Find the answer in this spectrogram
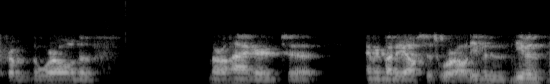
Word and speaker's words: Haggard: You pronounce it Haggard, which is like how David Allan Coe kind of pronounces him in his song "You Never Even Called Me by My Name."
